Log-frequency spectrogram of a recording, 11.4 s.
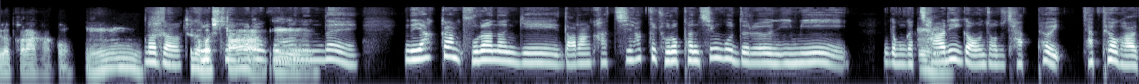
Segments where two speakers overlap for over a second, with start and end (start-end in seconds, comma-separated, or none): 1.9-3.2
